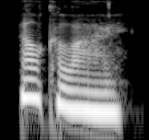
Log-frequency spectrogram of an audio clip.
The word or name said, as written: alkali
